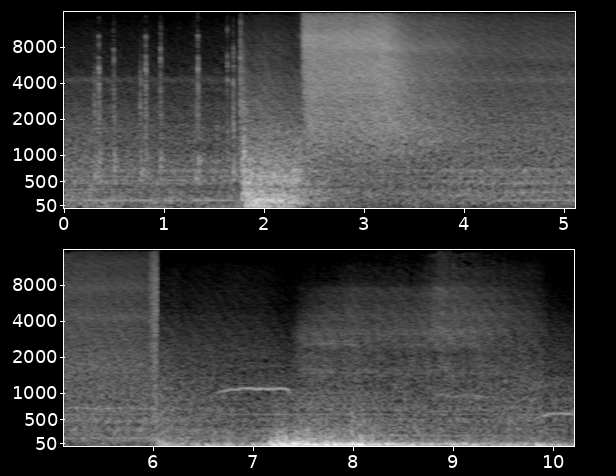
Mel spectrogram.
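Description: Ship's boiler valve opened: a low machinery hum, then a thud about two seconds in and a loud rush of hissing steam that dies away over a few seconds. After that, a deep, uneven rumble that swells and eases off.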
